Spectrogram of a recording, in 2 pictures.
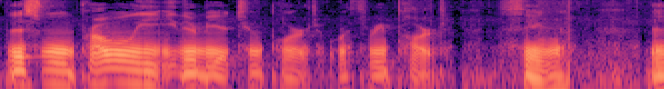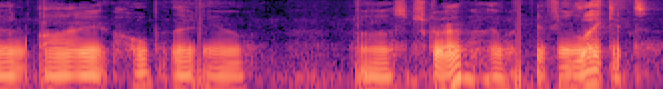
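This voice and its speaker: A man's voice: sits low, a little slow, dark tone, a little hiss or hum, poor audio. A man recovering from a cold, congested and coughing, rambling casually through his solo podcast with many fillers and self-corrections. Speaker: podcast host.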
